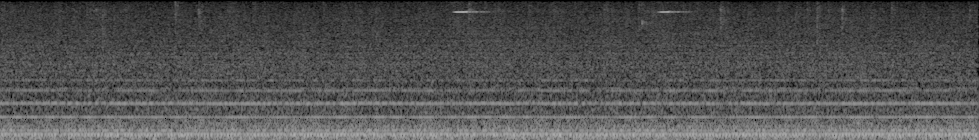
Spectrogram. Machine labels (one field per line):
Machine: fan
